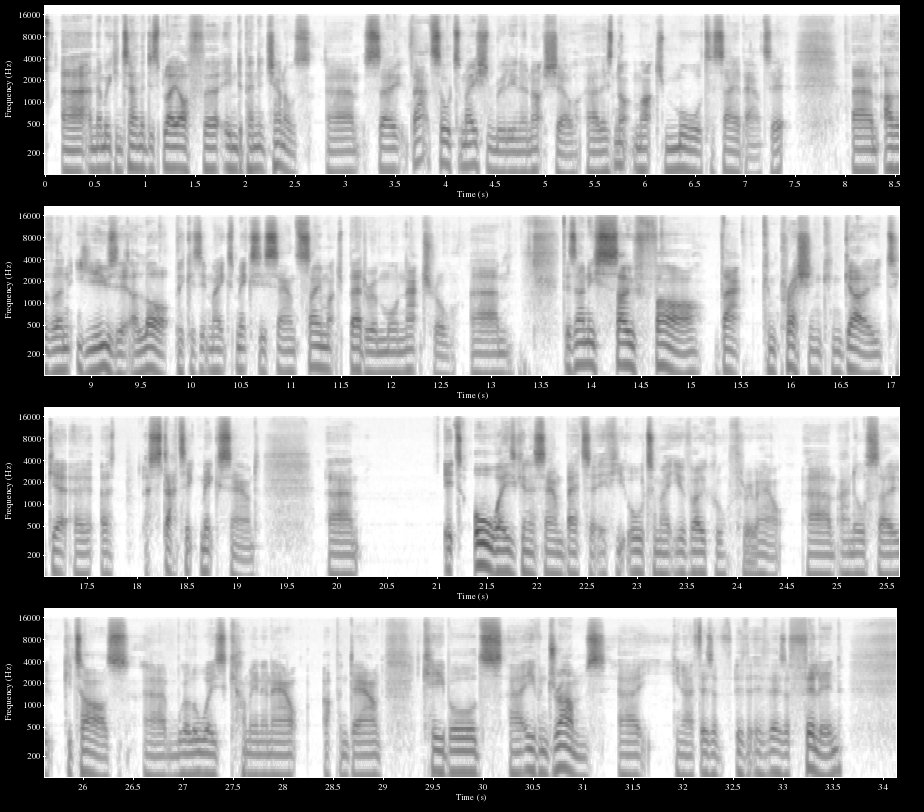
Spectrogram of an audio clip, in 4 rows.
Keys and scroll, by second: 9.6 ctrl+Left, 11.5 ctrl+Down, 14.7 z, 16.7 a.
